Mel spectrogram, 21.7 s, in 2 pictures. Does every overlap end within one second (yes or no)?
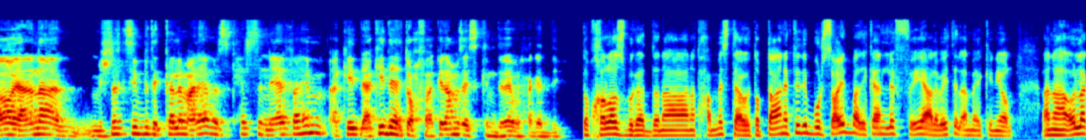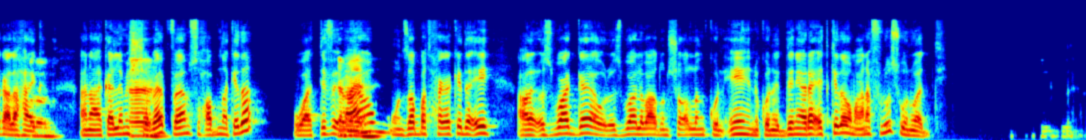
yes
